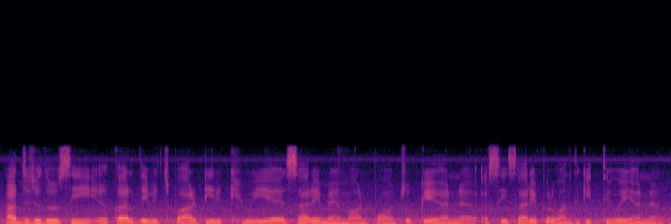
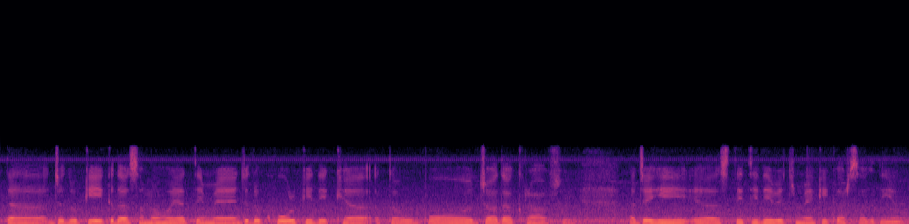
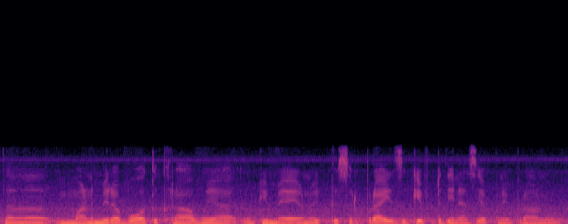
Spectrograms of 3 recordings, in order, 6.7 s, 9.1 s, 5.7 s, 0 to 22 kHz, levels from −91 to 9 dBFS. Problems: none marked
